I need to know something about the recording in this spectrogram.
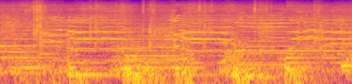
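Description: A stage ensemble singing a show tune together over musical accompaniment, with a few sharp clicks through it.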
